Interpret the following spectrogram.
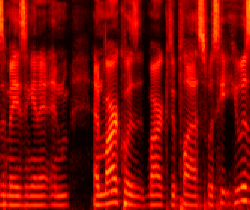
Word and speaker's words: Duplass: It's pronounced Duplass. It's Duplass.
